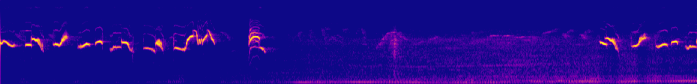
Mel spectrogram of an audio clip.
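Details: Kacer, or oriental magpie-robin, giving a provocation song to raise other birds' emotion: a fast series of loud whistled notes for over three seconds, then a low rumbling background noise, before the whistling returns.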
